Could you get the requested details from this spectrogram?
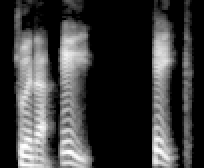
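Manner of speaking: "cake" with the English ei vowel; English long a. Shown as a demonstration. Teacher modeling the English vowel in "cake". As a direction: glide the A in "cake" from e to i.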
